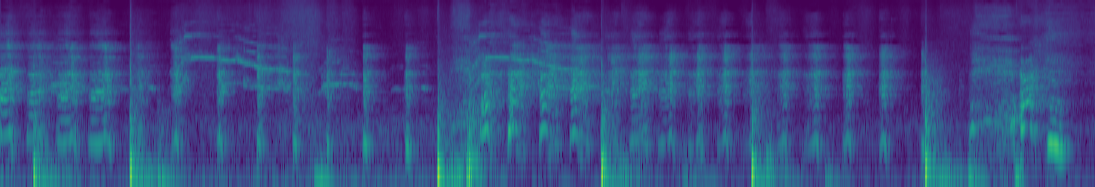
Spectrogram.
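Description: People laughing, with two high-pitched shrieks that each slide downward in pitch over about a second and a half in the first half. In the second half comes a run of short, sharp knocks and clicks.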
